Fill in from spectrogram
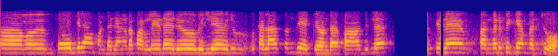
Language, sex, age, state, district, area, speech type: Malayalam, female, 45-60, Kerala, Kottayam, rural, conversation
